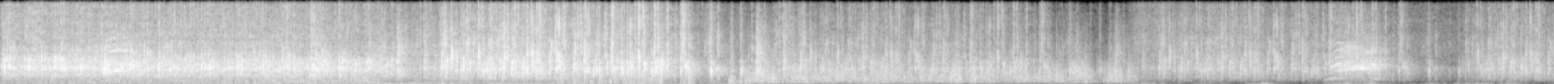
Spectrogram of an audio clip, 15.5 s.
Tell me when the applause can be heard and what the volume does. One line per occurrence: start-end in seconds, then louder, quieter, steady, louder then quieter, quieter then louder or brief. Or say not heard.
0.0-15.5 quieter.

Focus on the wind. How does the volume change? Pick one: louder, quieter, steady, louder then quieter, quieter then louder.
quieter.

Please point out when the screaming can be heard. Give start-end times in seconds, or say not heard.
0.9-1.4, 13.2-13.9.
